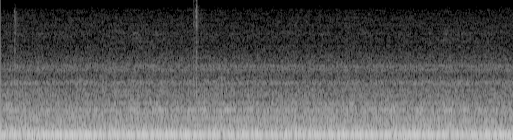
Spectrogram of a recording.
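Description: Deep uneven rumble at idle, pulses coming a bit irregularly about twice a second, the engine is idling rough. Cause suspected, not confirmed.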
